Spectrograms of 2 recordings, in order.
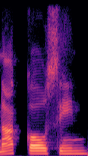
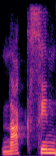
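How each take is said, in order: First: "নাকসিন" as nak-qo-sin, ক rebounding; natural qalqalah bounce. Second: "নাকসিন" with ক joined straight to স; without qalqalah. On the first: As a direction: let the ক in "নাকসিন" bounce before স. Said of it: "এরকম একটা automatically হয়ে যাবে". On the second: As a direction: say "নাকসিন" with no echo after ক. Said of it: "আমি যদি এখানে". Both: Shown as a demonstration.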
